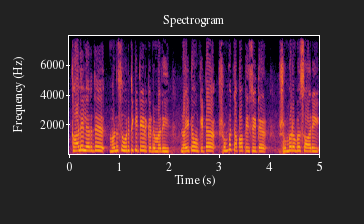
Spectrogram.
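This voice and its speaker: A woman voicing an earnest, hot-tempered young husband in a cartoon, talking quickly. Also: a little high, steady tone, close to an everyday voice. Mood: tender, pleading. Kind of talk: cartoon voice acting.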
